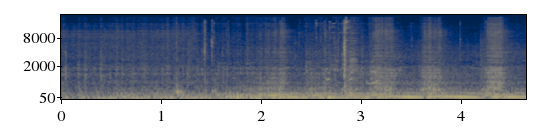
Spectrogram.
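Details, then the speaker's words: Car started just after pressure-washing the engine bay, with wet injector connectors dried and reconnected: starter churns, then the engine catches unevenly with ragged firing before settling toward a steadier idle; rough start, fine days later. "[Music] let's go well it started bit of a rough start but it song that sounds like pretty normal man so and it started it was a very very rough start but you know the cars on"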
